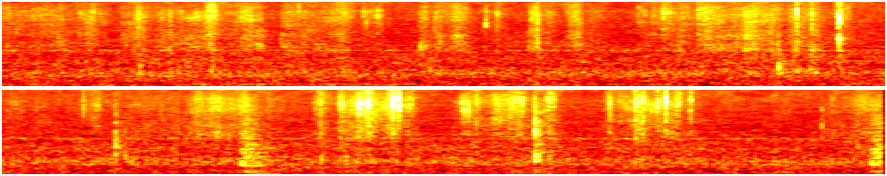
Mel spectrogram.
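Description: A spatula pressing and scraping a sticky chocolate, biscuit and nut mixture flat in a steel cake tin: faint scraping and crackling, with a few sharper scratches in the second half.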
